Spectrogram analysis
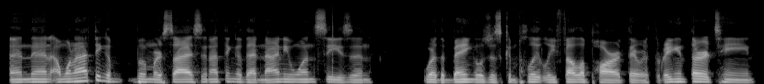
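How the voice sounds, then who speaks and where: A man's voice: mid-range voice, clear, resonant tone, no room sound, clean studio sound. A man co-hosting a casual sports podcast, recapping facts in a plain manner. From Dallas. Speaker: podcast co-host.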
